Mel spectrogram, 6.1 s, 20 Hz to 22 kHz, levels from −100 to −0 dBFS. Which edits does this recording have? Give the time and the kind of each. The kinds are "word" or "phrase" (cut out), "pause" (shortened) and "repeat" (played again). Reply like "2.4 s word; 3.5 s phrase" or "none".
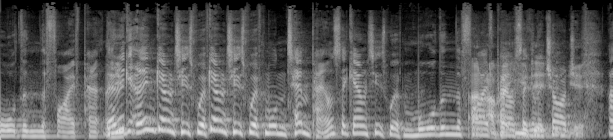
1.2 s word; 2.1 s repeat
